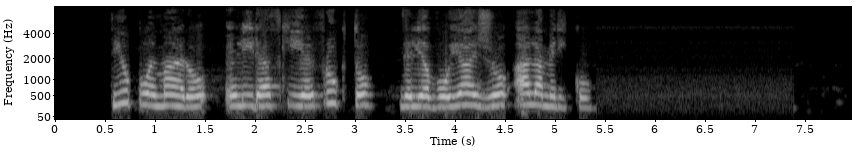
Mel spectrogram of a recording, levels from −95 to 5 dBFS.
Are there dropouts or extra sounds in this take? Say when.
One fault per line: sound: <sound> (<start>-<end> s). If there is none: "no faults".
no faults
